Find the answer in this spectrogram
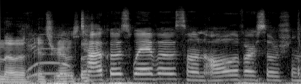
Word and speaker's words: huevos: The H is silent.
